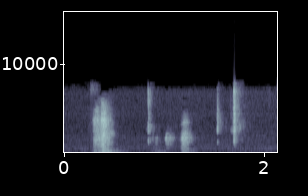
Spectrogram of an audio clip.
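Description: Keystrokes on a computer keyboard: a quick run of about six clicks and knocks, the first, about half a second in, the loudest with a dull thump under it.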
